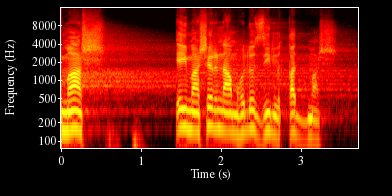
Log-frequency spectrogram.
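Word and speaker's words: ذو القعدة: এই মাসের নাম হলো জিলকাদ মাস। আরবি শব্দ হলো জুল কাদা, তা আমাদের বাংলা ভাষার উচ্চারণের কারণে এটাকে আমরা জিলকদ মাস বলি।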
